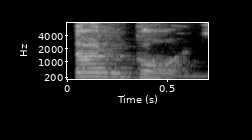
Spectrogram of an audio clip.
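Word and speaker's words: Toncoin: ton coin excuse me ton coins it's like a ton like a elephant w might weigh five tons all right so it's ton coin that's how it's pronounced and they have a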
